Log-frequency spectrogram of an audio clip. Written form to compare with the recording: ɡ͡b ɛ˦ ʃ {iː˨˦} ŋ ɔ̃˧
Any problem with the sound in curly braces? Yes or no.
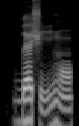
no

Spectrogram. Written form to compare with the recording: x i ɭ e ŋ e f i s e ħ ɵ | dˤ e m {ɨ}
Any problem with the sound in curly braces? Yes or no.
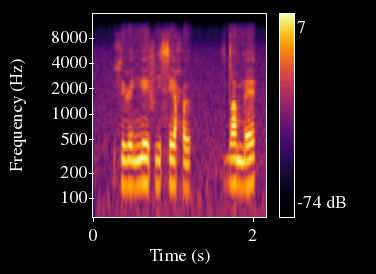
yes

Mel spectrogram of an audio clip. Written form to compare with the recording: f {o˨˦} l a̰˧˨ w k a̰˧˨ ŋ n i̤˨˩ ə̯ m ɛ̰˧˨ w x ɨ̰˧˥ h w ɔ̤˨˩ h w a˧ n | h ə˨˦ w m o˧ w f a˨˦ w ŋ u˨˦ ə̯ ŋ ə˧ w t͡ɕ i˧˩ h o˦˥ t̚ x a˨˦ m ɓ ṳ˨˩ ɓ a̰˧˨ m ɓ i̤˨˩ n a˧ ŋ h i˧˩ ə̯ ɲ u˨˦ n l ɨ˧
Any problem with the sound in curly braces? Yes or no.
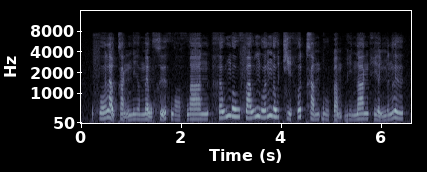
no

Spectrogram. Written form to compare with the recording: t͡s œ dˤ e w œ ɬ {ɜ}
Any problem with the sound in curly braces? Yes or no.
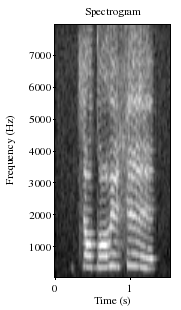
no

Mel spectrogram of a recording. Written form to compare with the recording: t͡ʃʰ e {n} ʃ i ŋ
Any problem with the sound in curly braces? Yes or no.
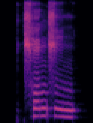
yes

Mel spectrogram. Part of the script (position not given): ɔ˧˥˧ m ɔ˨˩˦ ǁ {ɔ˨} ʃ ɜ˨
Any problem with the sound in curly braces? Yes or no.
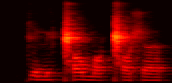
yes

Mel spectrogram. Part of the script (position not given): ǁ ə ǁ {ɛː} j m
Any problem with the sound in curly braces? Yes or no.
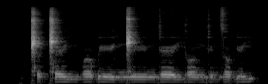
no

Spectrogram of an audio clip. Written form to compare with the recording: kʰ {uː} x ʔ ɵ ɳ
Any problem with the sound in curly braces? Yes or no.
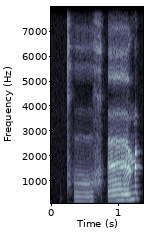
no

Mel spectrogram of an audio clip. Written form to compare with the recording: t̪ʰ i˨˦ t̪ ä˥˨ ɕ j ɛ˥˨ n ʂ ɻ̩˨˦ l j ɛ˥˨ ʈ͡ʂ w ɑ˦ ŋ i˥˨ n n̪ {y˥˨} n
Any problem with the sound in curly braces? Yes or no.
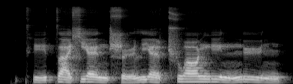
no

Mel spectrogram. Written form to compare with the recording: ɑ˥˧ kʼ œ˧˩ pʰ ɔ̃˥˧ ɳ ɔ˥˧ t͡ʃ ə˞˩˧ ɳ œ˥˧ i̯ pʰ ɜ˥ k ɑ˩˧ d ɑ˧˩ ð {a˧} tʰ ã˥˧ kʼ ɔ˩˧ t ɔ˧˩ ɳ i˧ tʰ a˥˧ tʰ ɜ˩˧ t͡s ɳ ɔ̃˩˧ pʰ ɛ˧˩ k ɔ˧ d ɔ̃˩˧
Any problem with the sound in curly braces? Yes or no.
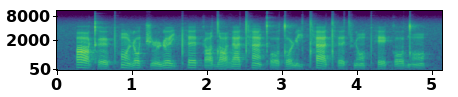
no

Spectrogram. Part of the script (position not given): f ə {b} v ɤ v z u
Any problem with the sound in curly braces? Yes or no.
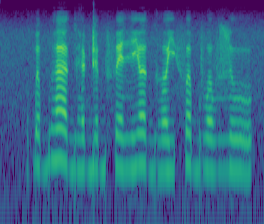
no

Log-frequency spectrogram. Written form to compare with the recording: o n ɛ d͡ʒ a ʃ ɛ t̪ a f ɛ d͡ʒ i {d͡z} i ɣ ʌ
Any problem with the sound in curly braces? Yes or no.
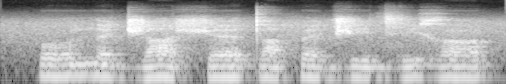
no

